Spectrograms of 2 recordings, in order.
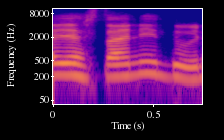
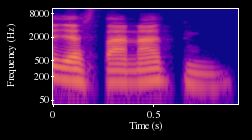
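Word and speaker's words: يَسْتَنِدُ: Istanada yastanidu. Ini bacanya yastanidu, enggak mungkin dibaca yastanadu. Kenapa, Ustaz? Ya karena di rumusnya yastanidu.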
